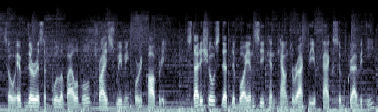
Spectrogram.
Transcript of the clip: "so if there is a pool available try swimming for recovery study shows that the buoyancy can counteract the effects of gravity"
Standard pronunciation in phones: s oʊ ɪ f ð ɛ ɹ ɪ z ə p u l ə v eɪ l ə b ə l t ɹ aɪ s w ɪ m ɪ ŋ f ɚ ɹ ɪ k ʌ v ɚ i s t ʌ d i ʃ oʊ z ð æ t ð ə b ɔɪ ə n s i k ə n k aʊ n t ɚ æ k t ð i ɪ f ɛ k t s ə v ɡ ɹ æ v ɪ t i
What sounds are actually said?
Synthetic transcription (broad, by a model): s oʊ ɪ f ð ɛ ɹ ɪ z ə p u l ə v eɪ l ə b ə l t ɹ aɪ s w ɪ m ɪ ŋ f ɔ ɹ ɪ k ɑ v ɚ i s t ʌ d i ʃ oʊ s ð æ t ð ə b ɔɪ ə n s i k ə n k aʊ n t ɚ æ k t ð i ɪ f ɛ k t s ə b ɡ ɹ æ v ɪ t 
